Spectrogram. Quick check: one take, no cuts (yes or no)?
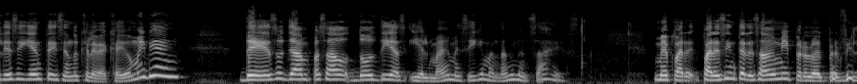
yes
